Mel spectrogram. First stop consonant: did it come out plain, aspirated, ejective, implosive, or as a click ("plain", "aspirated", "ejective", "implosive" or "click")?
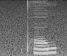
aspirated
